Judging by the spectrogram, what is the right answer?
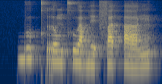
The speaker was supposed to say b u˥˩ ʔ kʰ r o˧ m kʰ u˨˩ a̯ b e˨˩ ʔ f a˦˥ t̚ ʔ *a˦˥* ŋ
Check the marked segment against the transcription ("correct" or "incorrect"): incorrect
